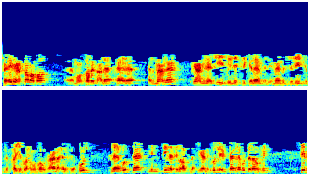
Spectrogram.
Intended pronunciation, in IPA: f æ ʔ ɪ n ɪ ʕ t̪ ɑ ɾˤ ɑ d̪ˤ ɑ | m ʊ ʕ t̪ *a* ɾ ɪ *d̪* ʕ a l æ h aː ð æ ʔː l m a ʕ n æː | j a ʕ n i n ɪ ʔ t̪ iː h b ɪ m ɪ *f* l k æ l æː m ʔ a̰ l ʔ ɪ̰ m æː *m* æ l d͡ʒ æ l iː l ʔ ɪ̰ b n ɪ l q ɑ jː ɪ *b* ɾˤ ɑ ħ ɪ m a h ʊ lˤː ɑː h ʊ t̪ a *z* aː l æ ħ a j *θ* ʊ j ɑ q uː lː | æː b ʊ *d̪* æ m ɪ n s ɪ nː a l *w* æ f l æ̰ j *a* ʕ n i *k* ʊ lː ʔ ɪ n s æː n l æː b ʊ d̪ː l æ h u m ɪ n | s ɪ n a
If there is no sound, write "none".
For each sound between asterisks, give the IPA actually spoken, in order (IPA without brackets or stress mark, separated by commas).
ɑ, d̪, θ, m, m, ʕ, θ, d̪ː, ɣ, a, k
